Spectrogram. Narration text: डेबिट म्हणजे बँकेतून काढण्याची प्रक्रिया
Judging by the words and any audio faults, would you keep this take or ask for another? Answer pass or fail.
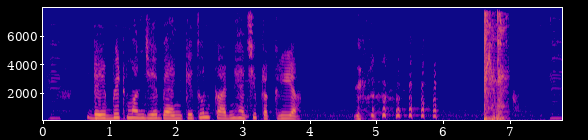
fail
